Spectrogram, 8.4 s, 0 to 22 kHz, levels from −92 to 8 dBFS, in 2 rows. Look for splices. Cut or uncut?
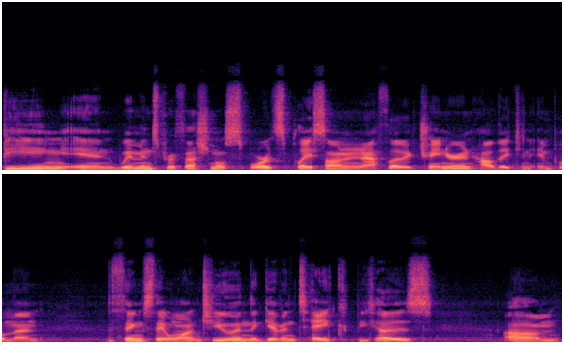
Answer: uncut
